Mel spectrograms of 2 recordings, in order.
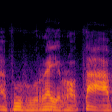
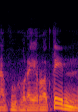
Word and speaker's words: Abu Hurairah: Wa qala, dan berkata Abu Hurairah, ya bacanya Abu Hurairah bukan Abu Hurairatin ya. Meskipun ini seharusnya dibaca Abu Hurairatin, tapi ini Hurairah karena ini isim ghairi munsharif ya.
